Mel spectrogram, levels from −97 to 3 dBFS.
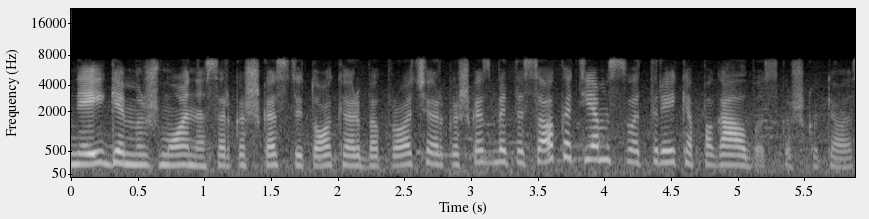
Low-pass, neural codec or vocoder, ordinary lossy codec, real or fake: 7.2 kHz; none; Opus, 64 kbps; real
